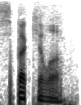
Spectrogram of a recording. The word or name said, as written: Specula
